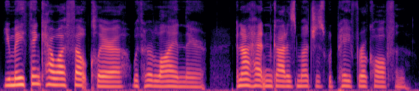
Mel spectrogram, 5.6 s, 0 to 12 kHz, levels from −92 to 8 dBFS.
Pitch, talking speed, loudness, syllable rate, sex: 200 Hz, 245 wpm, -18 LUFS, 5.2 syllables/s, female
